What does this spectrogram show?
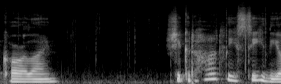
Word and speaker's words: Coraline: They kept saying Coraline. Not Caroline. Not Caroline at all."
